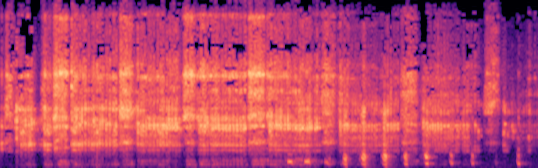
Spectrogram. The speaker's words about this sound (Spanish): Pero yo soy muy fan del koala, ¿no? De ese marsupial simpaticote. Pero he descubierto la voz que tiene el koala. Y atención, escucha cómo suena un koala.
